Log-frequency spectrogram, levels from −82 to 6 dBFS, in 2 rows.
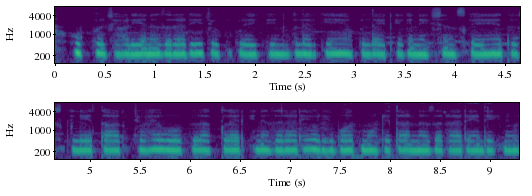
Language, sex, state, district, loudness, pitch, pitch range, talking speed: Hindi, female, Chhattisgarh, Jashpur, -36 LUFS, 235 Hz, 230-235 Hz, 290 wpm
